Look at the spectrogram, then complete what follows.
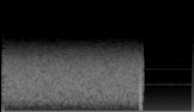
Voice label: Aviation 121.5 Emergency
